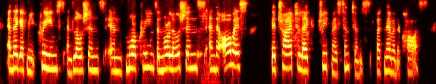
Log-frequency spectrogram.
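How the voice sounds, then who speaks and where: In a German accent, a woman with a high pitch speaks at a fairly slow pace. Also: ordinary pitch variation, dry, close sound with no echo. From Germany. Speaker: product distributor giving testimony. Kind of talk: testimony.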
